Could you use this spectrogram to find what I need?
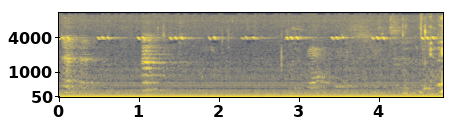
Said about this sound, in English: It's probably befitting, because some of the things I'm going to say tonight, that's all we're going to hear is cricket.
